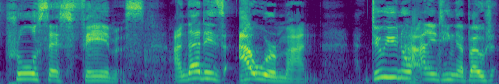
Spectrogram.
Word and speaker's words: Hour Man: who made this process famous, and that is Our Man. Do you know anything about Our Man?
